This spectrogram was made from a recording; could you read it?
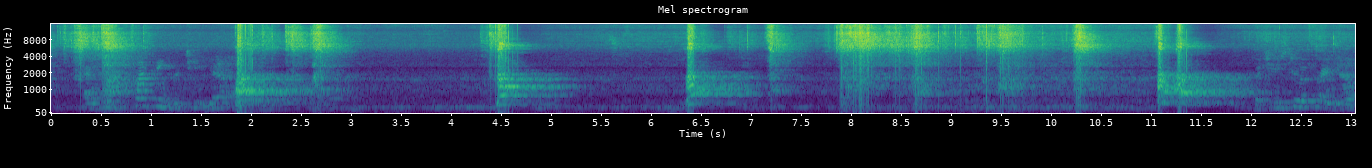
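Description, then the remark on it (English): A dog barks and yips playfully, with sharp irregular bursts scattered throughout and softer whining, whimpering sounds in between. “I mean, admittedly, my dog is really happy about it.”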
